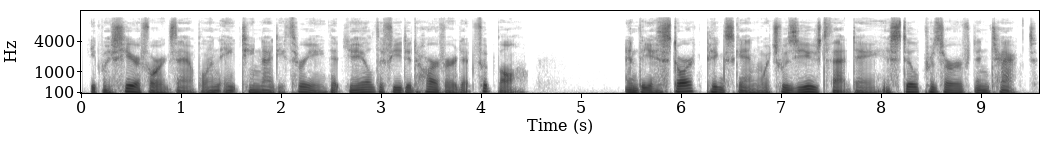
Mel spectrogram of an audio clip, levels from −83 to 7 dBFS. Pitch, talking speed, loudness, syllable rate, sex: 90 Hz, 175 wpm, -18 LUFS, 5.2 syllables/s, male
